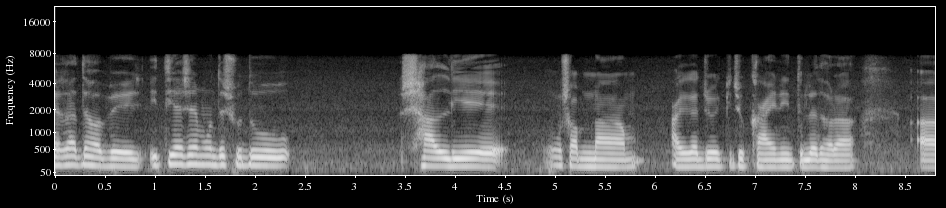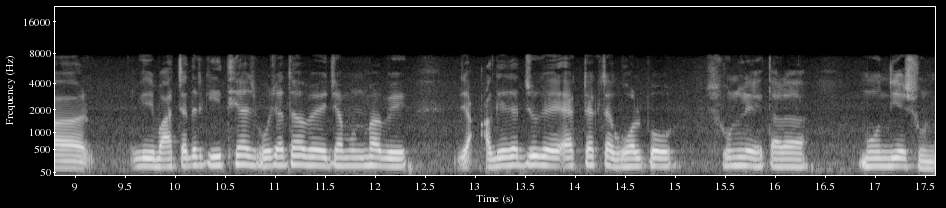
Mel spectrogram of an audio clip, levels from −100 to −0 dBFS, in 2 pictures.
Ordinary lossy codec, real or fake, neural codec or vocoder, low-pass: none; real; none; none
